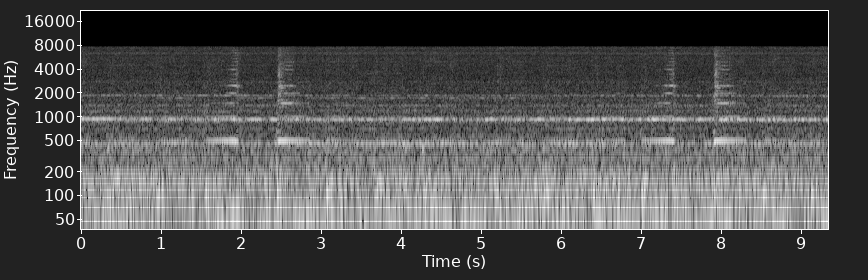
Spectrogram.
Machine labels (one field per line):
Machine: slide rail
